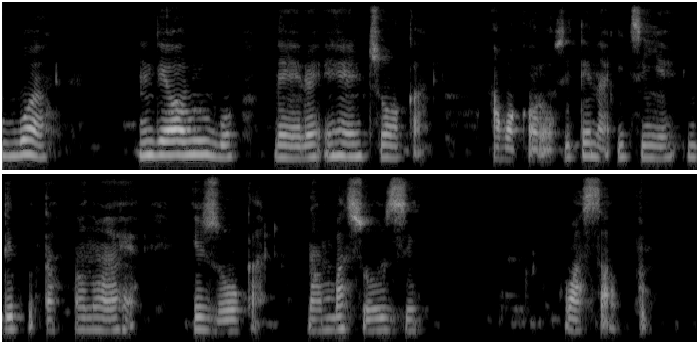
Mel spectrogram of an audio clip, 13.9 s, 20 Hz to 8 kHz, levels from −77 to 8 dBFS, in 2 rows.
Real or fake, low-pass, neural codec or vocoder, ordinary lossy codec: fake; none; codec, 16 kHz, 8 kbps, FreqCodec, smaller model; none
